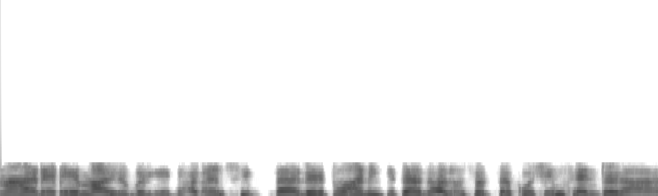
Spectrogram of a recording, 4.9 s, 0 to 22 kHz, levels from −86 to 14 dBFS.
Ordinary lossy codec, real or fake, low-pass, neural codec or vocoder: none; fake; 3.6 kHz; codec, 16 kHz, 1 kbps, FreqCodec, larger model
